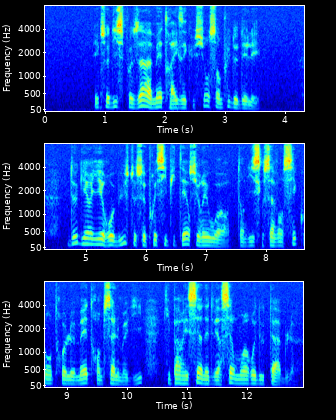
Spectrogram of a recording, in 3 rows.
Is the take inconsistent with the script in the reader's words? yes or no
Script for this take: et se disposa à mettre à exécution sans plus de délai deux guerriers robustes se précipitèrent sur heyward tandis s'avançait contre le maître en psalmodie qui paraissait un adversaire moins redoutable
no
